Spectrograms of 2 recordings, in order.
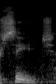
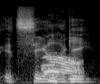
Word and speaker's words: Siagi: Yeah, it's Siagi. Siagi, kind of like Mr. Siagi. Miyagi.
